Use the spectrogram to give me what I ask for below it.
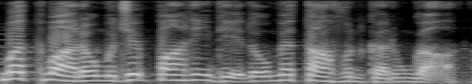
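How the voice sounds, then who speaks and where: A man's voice: normal speed, soft background music, close to an everyday voice. A man doing a terrified, stammering doctor. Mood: panicked pleading. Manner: pleading, stammering, shrill. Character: terrified, beaten male doctor begging.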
